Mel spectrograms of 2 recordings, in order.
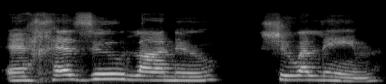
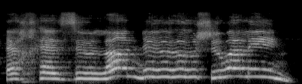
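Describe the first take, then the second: First: The phrase is spoken slowly. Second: The phrase is spoken quickly. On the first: "we're going to slow it down" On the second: "this is how fast she does it"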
